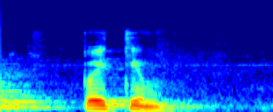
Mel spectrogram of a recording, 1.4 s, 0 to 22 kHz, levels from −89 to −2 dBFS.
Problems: background sounds at intervals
